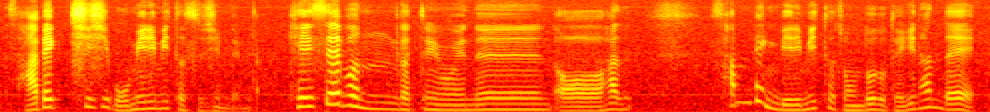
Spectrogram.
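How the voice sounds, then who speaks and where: A man's voice: fairly high pitch, big pitch swings, normal speed, few pauses, fairly bright tone, slight background noise. A young man casually explaining a repair job, thinking aloud and correcting himself as he goes. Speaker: airsoft gun technician. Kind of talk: casual spoken tutorial.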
